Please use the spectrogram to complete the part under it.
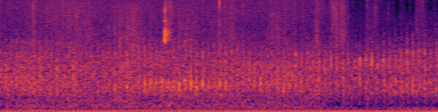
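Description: Helicopter hovering overhead in the survival game Sons of the Forest, a steady loud rotor drone filling the scene throughout with no break.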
